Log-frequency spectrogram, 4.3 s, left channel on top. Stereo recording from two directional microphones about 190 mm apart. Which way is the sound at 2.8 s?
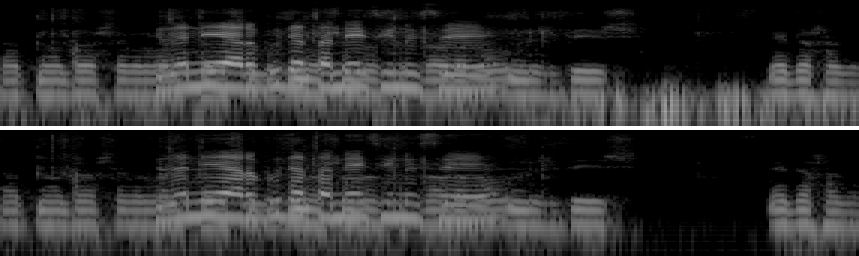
10° right (ahead or behind).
